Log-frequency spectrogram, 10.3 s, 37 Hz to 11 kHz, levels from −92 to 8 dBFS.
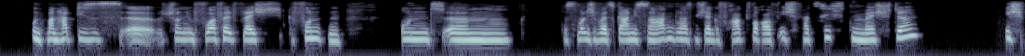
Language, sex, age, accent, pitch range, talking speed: German, female, 30-49, German, 200-235 Hz, 175 wpm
